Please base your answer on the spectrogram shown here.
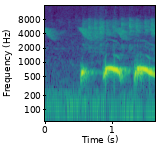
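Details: Spotted dove used as a lure: a short soft coo followed by two longer, fuller coos, with a faint high hiss behind them.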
